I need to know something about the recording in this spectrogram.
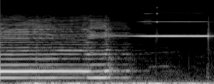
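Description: A man's voice holding one long, steady sung note through a microphone and PA, breaking off about halfway in. A thin, high, steady whistle of microphone feedback follows for about a second.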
